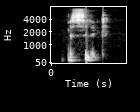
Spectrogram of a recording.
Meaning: 1. royal; kingly 2. basilican 3. Relating to certain parts, anciently supposed to have a specially important function in the animal economy, such as the basilic vein
- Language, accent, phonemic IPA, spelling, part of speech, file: English, Southern England, /bəˈsɪlɪk/, basilic, adjective, LL-Q1860 (eng)-basilic.wav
